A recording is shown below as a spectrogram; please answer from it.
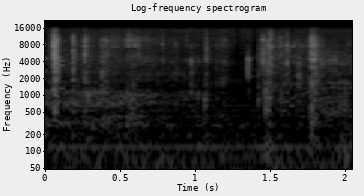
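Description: Near silence, with a few faint crinkles and ticks of a foil trading-card pack and cards being handled.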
